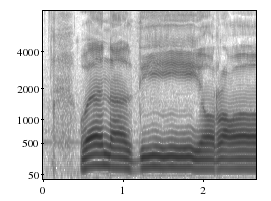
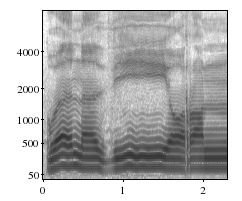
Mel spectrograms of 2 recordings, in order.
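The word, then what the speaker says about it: وَنَذِيرًا: Maka kalau bacanya kalau kita berhenti di sini tanwin fathah ini cara bacanya itu ee diganti dengan fathah biasa ya. Waadiro seperti itu. Tidak boleh utuh, tidak boleh. Seperti contoh waziron tidak boleh ya.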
